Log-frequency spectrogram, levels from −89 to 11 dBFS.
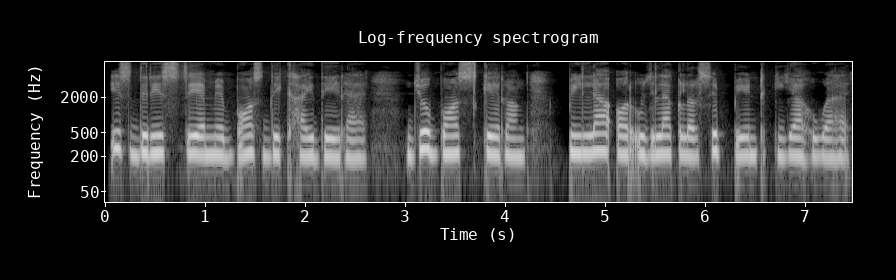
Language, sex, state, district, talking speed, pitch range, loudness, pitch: Hindi, female, Jharkhand, Garhwa, 170 wpm, 200-225 Hz, -16 LUFS, 215 Hz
